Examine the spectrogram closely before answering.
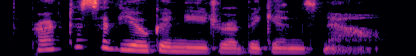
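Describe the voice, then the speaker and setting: A woman leading a guided relaxation as a yoga nidra instructor, calm and measured, with soft, breathy phrase endings. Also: on the low side, no room sound, studio quality. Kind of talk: guided meditation, scripted instructions.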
